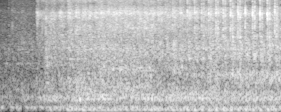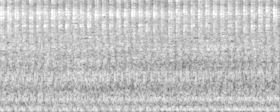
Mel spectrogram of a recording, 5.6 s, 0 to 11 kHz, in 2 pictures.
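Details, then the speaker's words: Red 2021 Yamaha All New NMAX 155 at idle with a history of late oil changes: a coarse, fast clattering rattle over the engine beat; initial diagnosis suspects the cam chain tensioner, not yet confirmed. "kasar seperti ini muncul ya informasikan dari pemil kendaraan informasi riwayat pernah e Terlambat untuk melakukan pergantian oli nah kali ini suara kasar ini untuk diagnosa awal kita curiga ke bagian dari Tensioner ya"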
